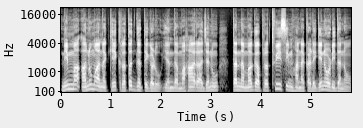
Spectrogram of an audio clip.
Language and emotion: Kannada, neutral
